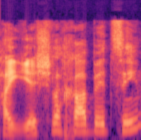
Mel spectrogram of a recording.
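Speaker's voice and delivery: question-like rising inflection through beitzim. Hebrew lesson example showing how a question is marked, rising question inflection. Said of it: "you can hear the sound that this is an inflection in the voice".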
